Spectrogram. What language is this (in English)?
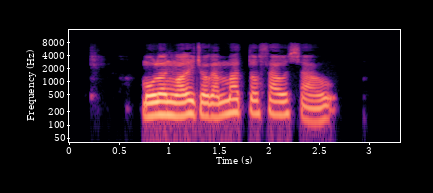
Cantonese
